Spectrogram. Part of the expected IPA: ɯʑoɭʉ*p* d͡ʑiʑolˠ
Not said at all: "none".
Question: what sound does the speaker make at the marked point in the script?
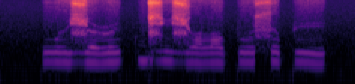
p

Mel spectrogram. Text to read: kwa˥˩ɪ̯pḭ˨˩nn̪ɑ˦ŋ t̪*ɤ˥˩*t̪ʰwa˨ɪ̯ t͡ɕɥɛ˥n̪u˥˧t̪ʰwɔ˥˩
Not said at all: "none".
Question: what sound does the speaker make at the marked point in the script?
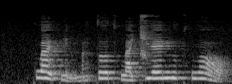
ɤ˥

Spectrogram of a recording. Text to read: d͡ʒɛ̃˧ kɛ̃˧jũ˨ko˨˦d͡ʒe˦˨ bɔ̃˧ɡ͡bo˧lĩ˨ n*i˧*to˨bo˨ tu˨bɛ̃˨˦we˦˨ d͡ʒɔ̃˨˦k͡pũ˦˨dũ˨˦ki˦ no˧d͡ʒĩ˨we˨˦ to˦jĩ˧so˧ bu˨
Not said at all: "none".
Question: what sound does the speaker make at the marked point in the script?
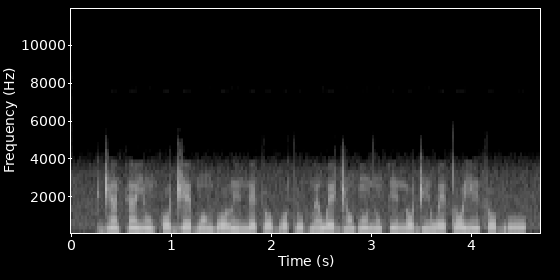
e˧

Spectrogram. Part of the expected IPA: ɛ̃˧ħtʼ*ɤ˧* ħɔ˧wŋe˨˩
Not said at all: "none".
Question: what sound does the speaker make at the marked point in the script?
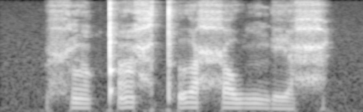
ɤ˧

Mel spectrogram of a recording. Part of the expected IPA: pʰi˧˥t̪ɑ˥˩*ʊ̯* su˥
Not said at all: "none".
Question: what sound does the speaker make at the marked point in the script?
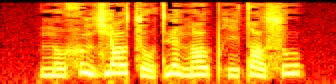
ʊ̯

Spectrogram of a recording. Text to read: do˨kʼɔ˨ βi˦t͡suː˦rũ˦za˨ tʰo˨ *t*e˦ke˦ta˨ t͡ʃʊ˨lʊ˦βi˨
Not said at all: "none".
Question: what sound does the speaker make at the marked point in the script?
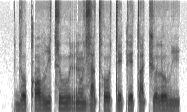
t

